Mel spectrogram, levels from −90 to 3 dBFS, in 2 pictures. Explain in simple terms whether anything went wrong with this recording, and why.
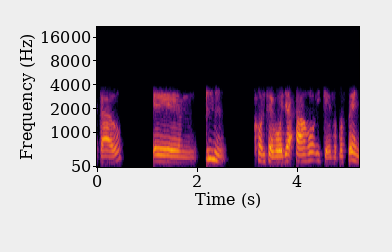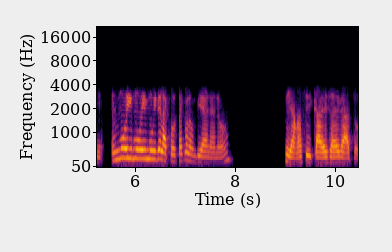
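The speech passed through a G.729 codec, a phone-call squeezer that rebuilds a voice from a simple model of the throat, its pitch and a few pulses. From start to finish, that leaves the speech thin, boxy, slightly rough and robotic, with nothing kept below about 250 Hz or above 3.4 kHz.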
